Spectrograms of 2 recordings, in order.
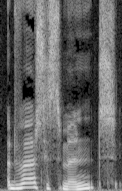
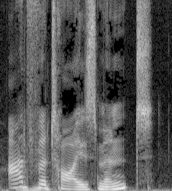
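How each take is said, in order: First: It is said the traditional British way. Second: It is said the American way. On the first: "the traditional RP pronunciation" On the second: "an American corruption"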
